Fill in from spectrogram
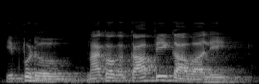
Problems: background sounds at intervals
